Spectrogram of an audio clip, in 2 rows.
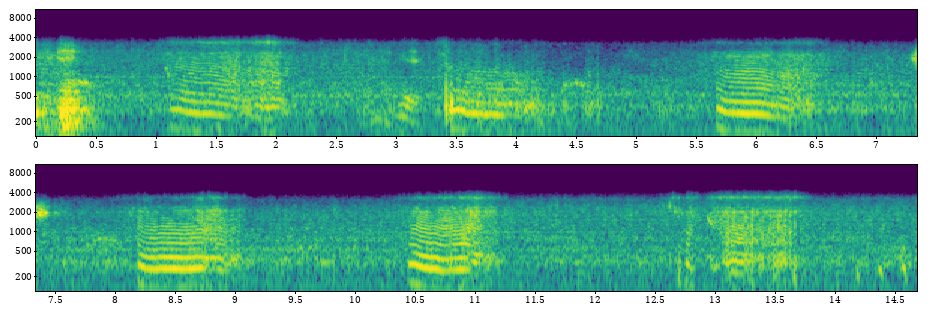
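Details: Repeated rattling, fluttering snores with each breath, about 8 a minute, over steady background hum.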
